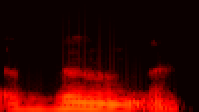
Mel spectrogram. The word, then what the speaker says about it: Voom: And we spent a long time talking about what they have to offer with Voom, rhymes with Zoom.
